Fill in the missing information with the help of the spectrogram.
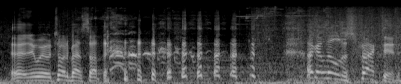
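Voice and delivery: high, giggly flustered voice; flustered laughter. Real, not acted. Streamer apologising to chat, high giggly and flustered. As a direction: giggle through the words, embarrassed. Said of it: "I got a little heated".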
